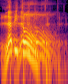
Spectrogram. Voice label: French Announcer; Villager F; SSBU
